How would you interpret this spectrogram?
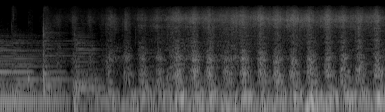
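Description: A train locomotive starts up, a brief tonal blast giving way to a steady rhythmic chugging that holds fairly loud, with no voices.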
